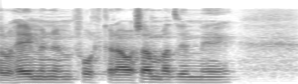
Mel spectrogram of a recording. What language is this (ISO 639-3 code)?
isl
